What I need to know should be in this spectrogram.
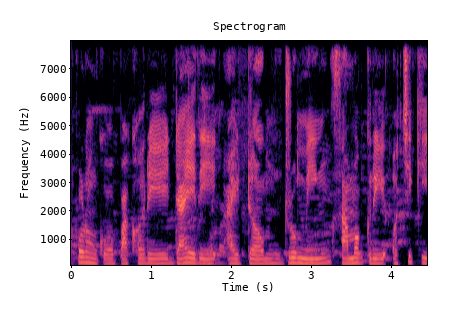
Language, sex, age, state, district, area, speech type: Odia, female, 18-30, Odisha, Balangir, urban, read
